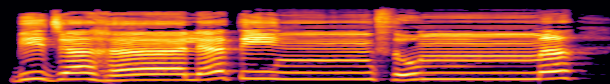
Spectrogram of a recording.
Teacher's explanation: ये देखिए बिजहालतिन, ता के नीचे तनवीन है, तनवीन के बाद जो है सा आ रहा है और सा जो है इफ़ा का वर्ड है, तो हम यहाँ इफ़ा करेंगे, तनवीन की आवाज को नाक में छुपाएंगे।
